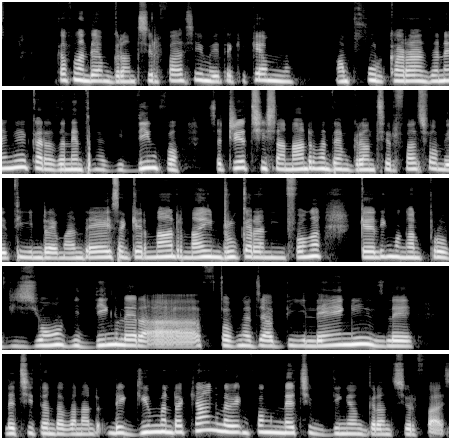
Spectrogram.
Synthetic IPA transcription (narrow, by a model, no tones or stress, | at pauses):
sḁkafəmand̪eamiɡɾãnd̪siɾifasimet̪akekeamini | ampi̥fulukaɾazanaɲekaɾazanent̪iŋəvid̪iɲifo | saʈ͡ʂiət͡sisanaɳɖ͡ʐumand̪eamiɡɾãnd̪siɾifasi̥famet̪inɖ͡ʐajmand̪eisaŋkeɾinaɳɖ͡ʐunaiɳɖ͡ʐukaɾaninifoŋəkaliɲimaŋaniprovizjõvid̪iŋileɾa̰fi̥t̪ovaŋəd͡ʒabileŋizile | let͡sit̪and̪avanaɳɖ͡ʐuleɡymimaɳɖ͡ʐakʲaŋinaɾeŋifoŋnet͡sivid̪iŋamiɡɾãnd̪syɾfa̰si̥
